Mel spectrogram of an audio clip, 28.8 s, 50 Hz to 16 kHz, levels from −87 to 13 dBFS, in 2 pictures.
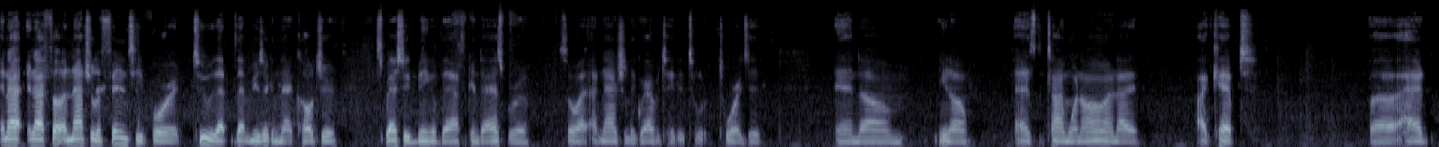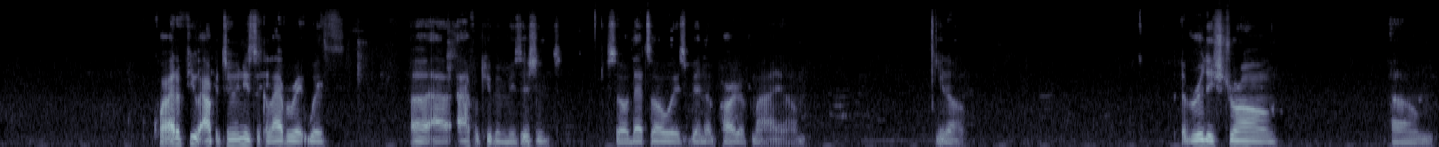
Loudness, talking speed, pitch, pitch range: -29 LUFS, 150 wpm, 110 Hz, 100-115 Hz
